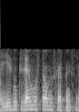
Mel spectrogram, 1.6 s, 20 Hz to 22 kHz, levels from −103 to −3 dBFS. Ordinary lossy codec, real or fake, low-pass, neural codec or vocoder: none; real; 3.6 kHz; none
